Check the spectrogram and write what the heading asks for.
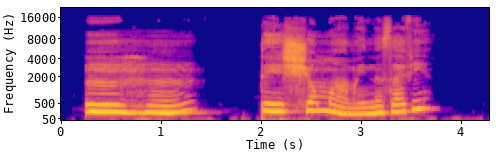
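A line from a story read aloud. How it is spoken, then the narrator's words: Snide inner whisper. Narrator (Russian): ехидно прошептал голосок вредины в моей голове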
